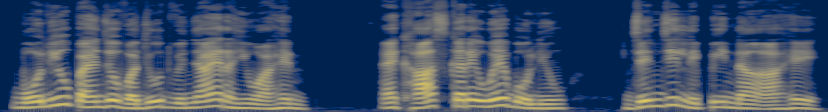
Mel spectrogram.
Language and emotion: Sindhi, neutral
